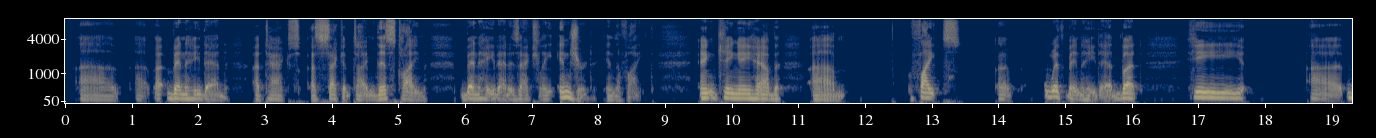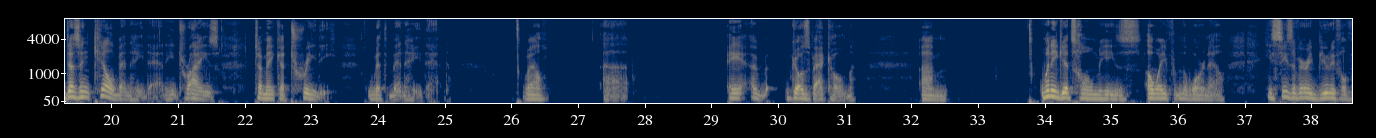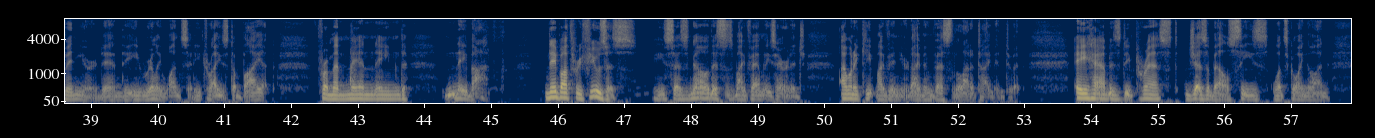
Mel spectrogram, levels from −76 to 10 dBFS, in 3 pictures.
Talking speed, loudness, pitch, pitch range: 110 wpm, -25 LUFS, 105 Hz, 95-125 Hz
